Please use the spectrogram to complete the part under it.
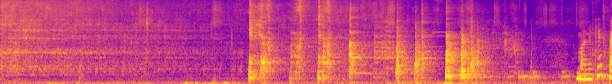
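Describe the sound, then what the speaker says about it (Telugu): A fried onion tempering is stirred into tomato and fenugreek rasam, with a quiet sizzle at first, then a series of sharp scraping and clinking stirs against the pot, ending in louder clattering. "ఈ పోపు అంతా మన దీనిలోకి వేసేసుకుందాం."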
